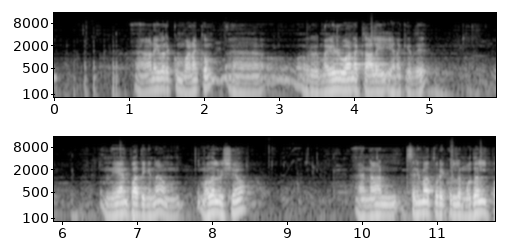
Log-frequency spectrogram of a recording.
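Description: A young man speaks with animation into a microphone over loudspeakers.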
